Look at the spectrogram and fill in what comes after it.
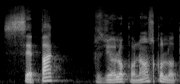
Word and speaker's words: CPAP: Se pronuncia CPAP. En la traducción correcta es CPAP.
